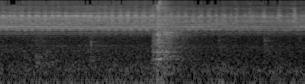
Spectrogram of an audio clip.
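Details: Bear cicada singing in midsummer in Japan: a dense, continuous high-pitched buzzing drone held steadily throughout, with a brief broadband knock near the middle and faint background noise.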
